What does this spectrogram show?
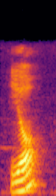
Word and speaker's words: য: Yo. Yo is pronounced like in yes or yeah in English.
